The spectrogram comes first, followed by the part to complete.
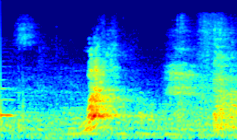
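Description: A single short, sharp vocal cry, a bark-like shout, about a second in.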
